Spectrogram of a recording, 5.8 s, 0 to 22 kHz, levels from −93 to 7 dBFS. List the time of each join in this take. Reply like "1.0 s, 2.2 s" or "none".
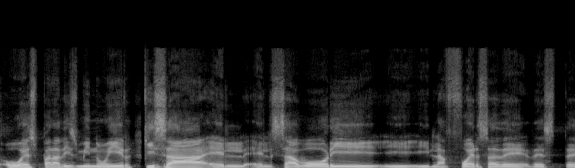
1.4 s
